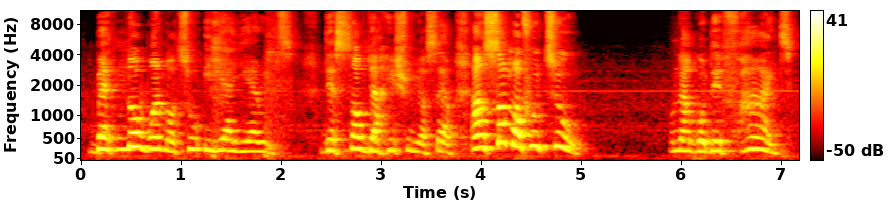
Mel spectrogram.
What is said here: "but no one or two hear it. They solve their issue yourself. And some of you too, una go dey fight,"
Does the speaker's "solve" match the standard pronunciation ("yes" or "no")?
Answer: no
